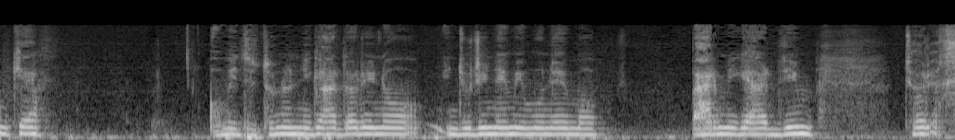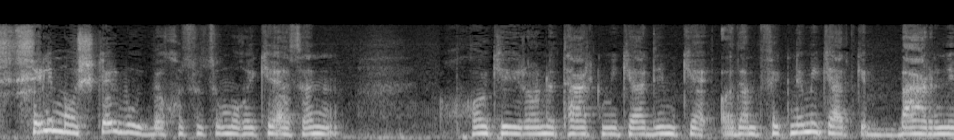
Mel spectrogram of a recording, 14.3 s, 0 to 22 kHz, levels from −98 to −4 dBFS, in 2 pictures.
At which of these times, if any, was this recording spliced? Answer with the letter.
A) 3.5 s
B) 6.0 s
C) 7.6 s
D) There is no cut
B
